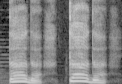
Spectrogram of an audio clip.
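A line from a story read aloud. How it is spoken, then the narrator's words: Shouting at full strength. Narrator (Russian): изо всех сил закричал Чан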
